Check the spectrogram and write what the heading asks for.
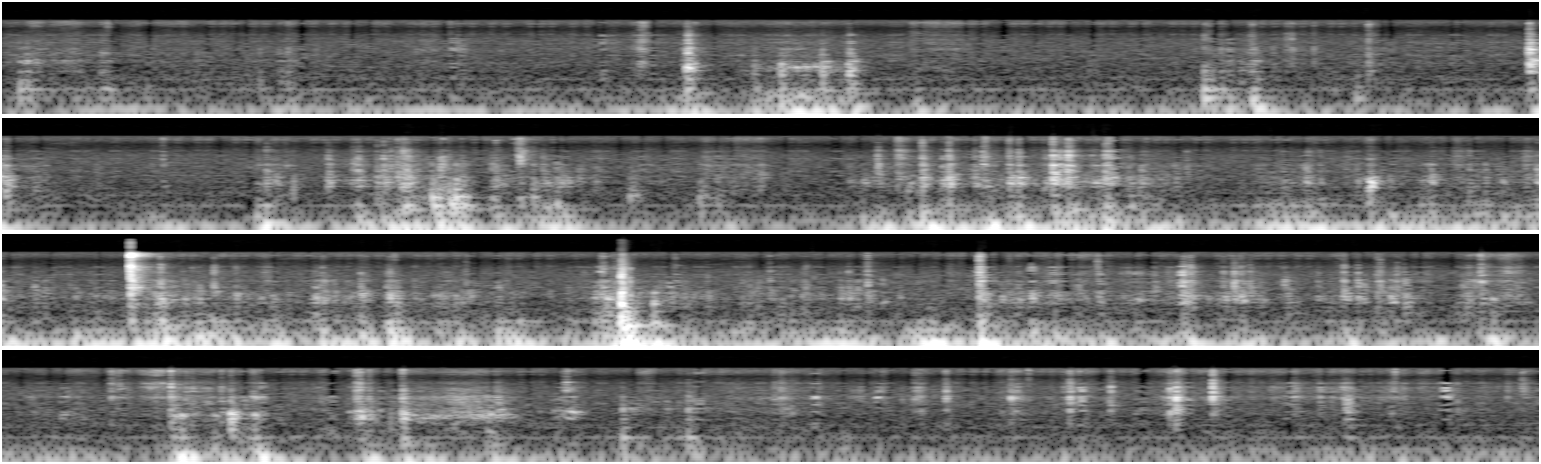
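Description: Sizzix Big Shot hand-cranked die-cutting machine cutting a circle die through cardstock: a low grinding rumble as the plates are cranked through the rollers, for several seconds in the middle, with a sharp click and a heavier knock during it. Scattered handling clicks and knocks of paper and plates come before and after.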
